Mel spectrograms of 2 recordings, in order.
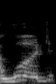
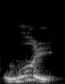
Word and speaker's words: would: gente también en esa, la palabra would pronuncian esa L y tampoco, dicen wool, que yo creo que tú me has dicho varias veces wool y cool y should.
